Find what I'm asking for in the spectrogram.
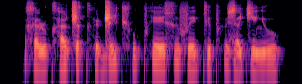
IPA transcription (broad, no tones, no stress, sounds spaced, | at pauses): x a ɭ u kʰ a ʈ͡ʂ ɐ kʰ ɨ ɖ͡ʐ i t͡ʃʰ u pʰ e x ɨ f e kʲ ɐ pʰ ʉ z ɐ t͡ɕ e lʲ u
